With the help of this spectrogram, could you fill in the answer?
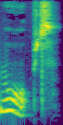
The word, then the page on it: warped: British English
